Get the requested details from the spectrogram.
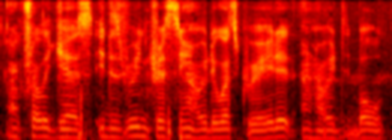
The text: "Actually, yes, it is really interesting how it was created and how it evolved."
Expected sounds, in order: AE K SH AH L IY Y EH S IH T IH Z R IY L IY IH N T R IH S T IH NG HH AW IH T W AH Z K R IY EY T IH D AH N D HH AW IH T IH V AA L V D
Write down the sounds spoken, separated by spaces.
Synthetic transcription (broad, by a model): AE K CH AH L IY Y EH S IH T IH Z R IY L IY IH N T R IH S T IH NG HH AW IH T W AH S K R IY EY T IH D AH N HH AW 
